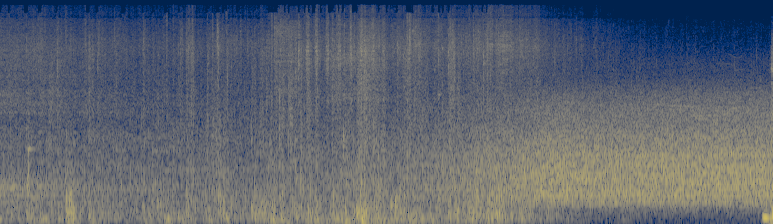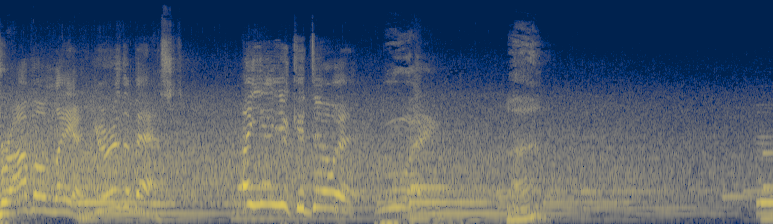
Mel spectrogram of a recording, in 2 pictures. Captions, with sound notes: (Sounds of stones) (Restless crowd) Bravo. Leah. You're the best. I knew you could do it. Huh?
